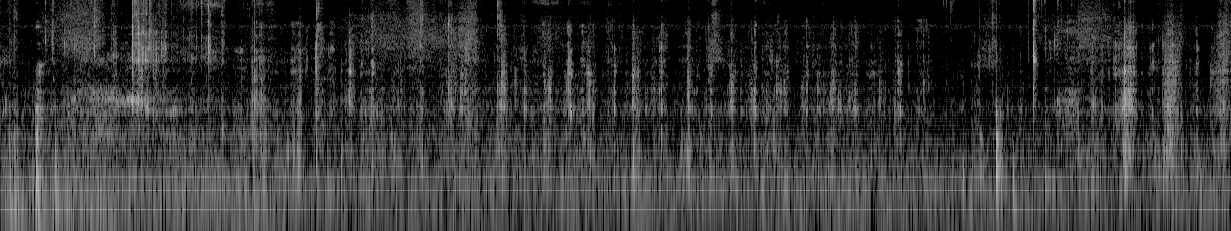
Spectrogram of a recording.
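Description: A person chewing a bite of breaded fried chicken tender close to the microphone: soft, irregular crunching and wet mouth clicks, with two sharper crunches near the end.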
